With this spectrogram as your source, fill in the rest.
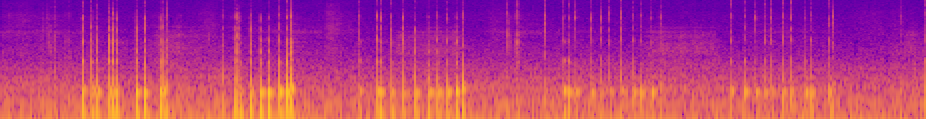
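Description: A black plastic comb with long teeth is held close to the mic, and its teeth are strummed and flicked with a fingertip and nail. The result is bursts of quick, dry clicks and ticks with a soft low hum under them. Each tick dies away almost instantly, with short pauses between the runs.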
